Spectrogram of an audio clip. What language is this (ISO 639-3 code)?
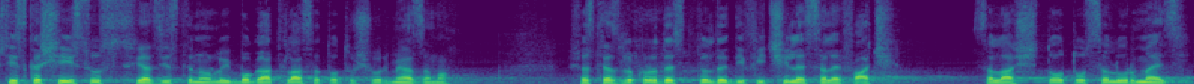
ron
